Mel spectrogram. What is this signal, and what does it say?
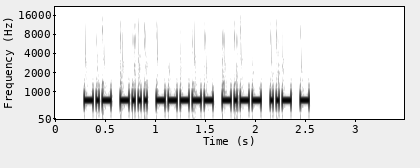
Morse code, heard as a keyed tone, about 40 wpm, 700 Hz. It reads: KB0YUT
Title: USA Call Signs - 6 Characters - Repeated 2x - 40wpm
